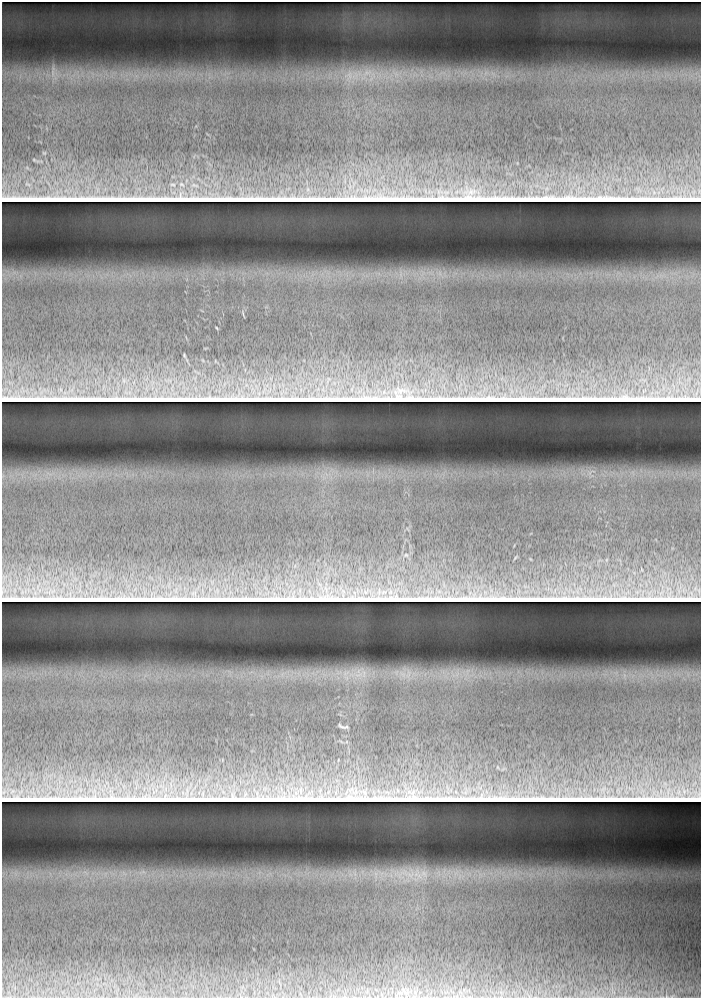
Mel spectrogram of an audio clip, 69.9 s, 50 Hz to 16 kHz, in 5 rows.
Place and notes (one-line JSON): {"title": "橋仔漁村, Beigan Township - Small port", "date": "2014-10-13 17:07:00", "description": "Small port, Sound of the waves, tourists", "latitude": "26.24", "longitude": "119.99", "altitude": "14", "timezone": "Asia/Shanghai"}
